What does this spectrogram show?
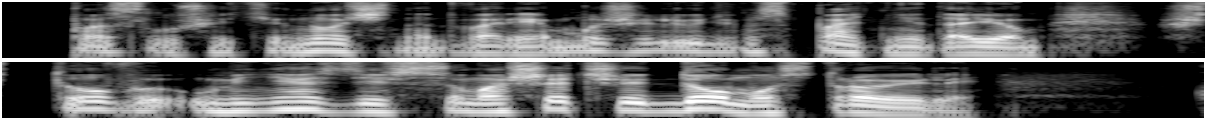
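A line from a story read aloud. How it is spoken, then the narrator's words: Strangled whisper. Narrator (Russian): Курдюков сдавленным шепотом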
